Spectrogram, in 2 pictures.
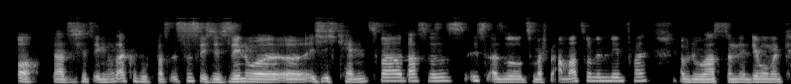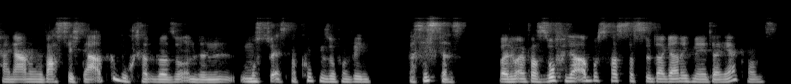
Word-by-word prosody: „Oh, - - +3
da 120 - -1
hat 115 - 0
sich 115 0 -7
jetzt 125 - -6
irgendwas 120 +3 -2
abgebucht. 130 -7 -5
Was 120 -2 -3
ist 125 +7 -6
das? 160 -1 -1
Ich 125 -3 -1
ich 120 - +1
sehe 130 0 +4
nur 120 -1 +5
äh, - - -3
ich 130 +4 -1
ich 145 - 0
kenne 125 +2 -2
zwar 165 +1 +2
das, 160 0 0
was 160 0 0
es 165 0 -4
ist, 185 0 -4
also, 125 -1 +1
zum 125 0 -7
Beispiel 120 0 -3
Amazon 155 +6 0
in 165 0 0
dem 165 0 0
Fall.“ 170 +2 -4 0.3
Aber 120 - -1
du 120 -1 +3
hast 120 +1 +1
dann 125 0 0
in 115 -1 -1
dem 130 - +3
Moment 120 -1 +1
keine 120 -1 0
Ahnung, 120 0 +1
was 120 0 +2
sich - - -1
da - - +4
abgebucht - - -2
hat 125 -1 -1
oder 115 -1 +1
so, 120 +2 -3
und 120 - -2
dann 115 +1 -2
musst 135 0 -2
du - - +2
erst 120 - -4
mal - - -5
gucken 165 -5 -5
so 125 -1 0
von 120 -1 -6
wegen: 120 -1 -2 0.4
„Was - - -4
ist 170 +1 +3
das?“ 115 -2 -5 0.3
Weil 120 - +4
du 130 - +2
einfach 130 +1 +2
so 140 +9 +4
viele 155 -2 0
Abos 175 0 +1
hast, 165 -1 -2
dass 150 - -4
du 145 - -3
da 130 0 +1
gar 130 +1 +2
nicht 140 -1 -2
mehr 125 -3 -2
hinterherkommst. 115 - -4
125 Hz, 275 wpm, -23 LUFS, 120-155 Hz, 0.4 s, nur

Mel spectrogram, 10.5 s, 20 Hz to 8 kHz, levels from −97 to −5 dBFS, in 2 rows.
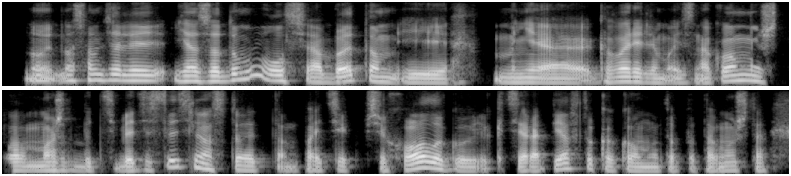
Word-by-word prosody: Ну 75 - 0
и, - - -2
на - - -3
самом 165 +2 -2
деле, 150 -2 +3
я 140 -1 +4
задумывался 150 - +1
об 115 0 +1
этом, 125 -6 +3
и 110 -2 +1 0.3
мне, 115 0 0
э, 110 -1 +3
говорили 125 -1 +2
мои 105 -1 -2
знакомые, 135 +8 0
что, 110 -2 -2
может 110 0 -1
быть, 105 0 -8
тебе 100 -1 -1
действительно 150 - -2
стоит, 110 -2 -2
там, - - -8
пойти - - -4
к - - -26
психологу 145 - +3
или 100 - -5
к - - -13
терапевту 140 +9 -1
какому-то. 100 -2 -4
Потому 100 +4 -5
что, 110 - -6
115 Hz, 175 wpm, -24 LUFS, 110-145 Hz, 0.3 s, я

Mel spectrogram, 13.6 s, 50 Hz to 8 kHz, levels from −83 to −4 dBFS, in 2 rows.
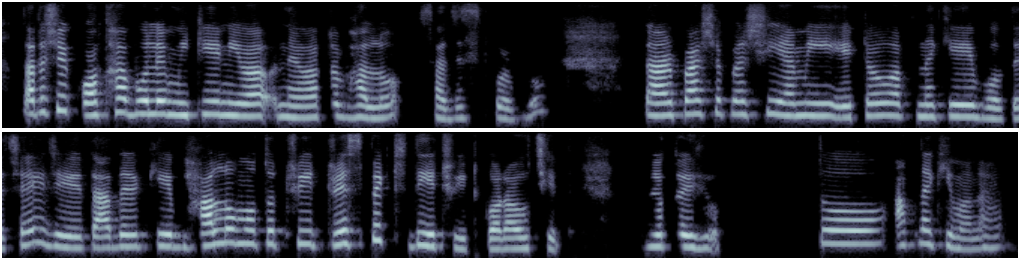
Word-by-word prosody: তাদের 305 +2 +3
সাথে 350 -1 +2
কথা 270 +4 +3
বলে 290 0 +6
মিটিয়ে 280 +2 0
নিওয়া 250 -1 +5 0.2
নেওয়াটা 230 +2 -1
ভালো, 220 -1 +1 0.3
সাজেস্ট 215 0 -7
করব। 205 +2 -8 0.8
তার 260 +1 +8
পাশাপাশি 285 0 -1 0.2
আমি 260 0 0 0.2
এটাও 255 +3 -2
আপনাকে 245 -1 -5 0.2
বলতে 205 0 -4
চাই 285 +3 -1
যে, 235 - +2 0.2
তাদেরকে 240 +2 +1 0.2
ভালো 270 +5 +7
মতো 290 0 -1
ট্রিট 290 -3 -1
রেসপেক্ট 295 +5 0
দিয়ে 250 -2 +4
ট্রিট 200 -2 -7
করা 200 +1 +3
উচিত। 210 -2 -8 0.6
যতই 240 -1 0
হোক। - - -11 0.6
তো - - -1 0.5
আপনার 285 +2 -4
কি 250 - -4
মনে 200 +3 -9
হয়? 225 - -15
255 Hz, 150 wpm, -25 LUFS, 225-285 Hz, 0.8 s, তার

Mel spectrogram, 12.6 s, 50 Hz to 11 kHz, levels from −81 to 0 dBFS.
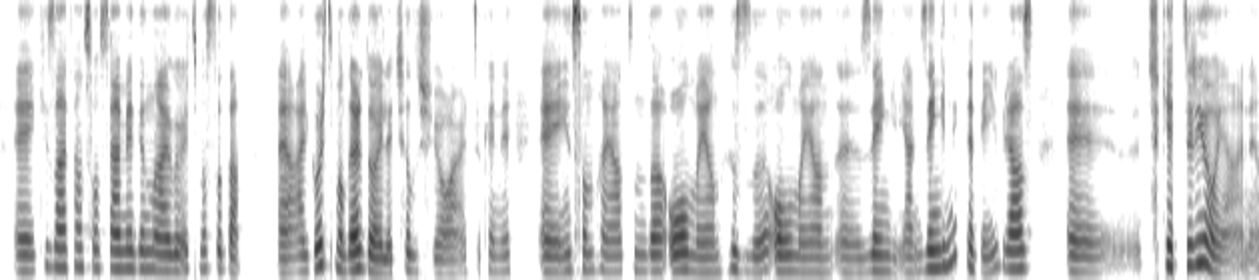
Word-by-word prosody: eee, 180 -1 -1
ki 230 +6 -15
zaten 225 0 -1
sosyal 210 -1 +2
medyanın 205 -1 -3
algoritması 195 +2 -1
da, 170 -3 -2 0.4
eee, 160 - +2
algoritmaları 195 +3 +2
da 180 - +4
öyle 160 -2 0
çalışıyor 160 -3 -5
artık, 170 +4 -13
hani, 180 0 -11 0.3
eee, 175 -1 +2
insanın 190 +2 +8
hayatında 185 0 -4
olmayan 175 -3 +1
hızı, 180 -1 -3
olmayan, 170 -2 -2
eee, 160 -1 -10
zengi 180 0 -2
yani, 170 +1 -8
zenginlik 225 - 0
de 215 -4 -1
değil 175 +7 -9
biraz, 210 0 +4 0.3
eee, 170 - -3 0.3
tükettiriyor 240 -2 +2
yani. 150 -1 -11
185 Hz, 145 wpm, -29 LUFS, 170-205 Hz, 0.4 s, insanın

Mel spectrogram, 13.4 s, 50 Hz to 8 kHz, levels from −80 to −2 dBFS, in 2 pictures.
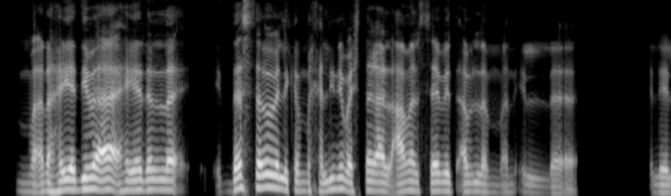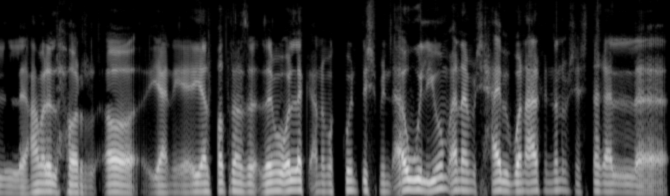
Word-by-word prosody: ما 125 -2 -4
أنا 125 0 +1
هي 150 +2 +7
دي 160 +2 +4
بقى 155 -5 +8
هي 145 +2 +3
ده 150 0 +2
ال 150 -1 +2 0.3
ده 125 +9 +1
السبب 185 +1 +4
اللي 160 -5 +4
كان 135 -2 -3
مخلّيني 135 +6 -2
باشتغل 135 -1 +2
عمل 130 +3 0
ثابت 135 -1 0
قبل 125 +1 -3
أمّا 110 -1 -9
أنقل 105 -4 -11 0.9
للعمل 110 +2 -4
الحُرّ، 110 -4 -2
آه، 120 -1 +2
يعني 115 0 -7
هي 125 +1 -2
الفترة 130 +2 -3
ز 120 0 -5
زي 125 +2 -1
ما - - -2
باقول 135 +2 +3
لك، 150 - -1
أنا 125 +2 -11
ما 125 - -9
كنتش 140 -2 -7
من 125 -1 -12
أول 150 0 +2
يوم 160 +6 -2
أنا 145 +1 -1
مش 130 -2 -13
حابب 135 -1 -2
وأنا 130 0 0
عارف 135 +1 -2
إن 135 +1 -14
أنا 145 +1 -10
مش 130 -3 -20
هاشتغل 120 -1 -7
آآ، - - -4
130 Hz, 205 wpm, -21 LUFS, 120-145 Hz, 0.9 s, بقى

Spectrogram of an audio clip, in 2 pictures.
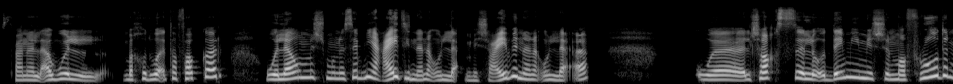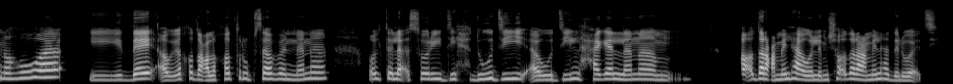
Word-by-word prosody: فأنا 205 0 -3
الأول 210 -2 0 0.2
باخد 220 +3 -4
وقت 235 +3 0
أفكر، 270 +7 +1 0.4
ولو 240 +5 +4
مش 315 -1 -2
مناسبني 285 +4 -1
عادي 285 +3 +5
إن 230 -5 -2
أنا 225 +2 -3
أقول 200 +2 -5
لأ، 185 - -3
مش 185 -1 -10
عيب 250 - +4
إن 340 -8 +4
أنا 230 -2 -1
أقول 210 +1 -5
لأ. 220 +6 -2 1.1
والشخص 220 +7 +1
اللي 255 -5 +4
قدامي 300 +10 +2
مش 270 -3 0
المفروض 255 - +2
إن 330 -8 -2
هو 320 +6 +2 0.3
يتضايق 210 +5 +2
أو 190 - 0
ياخد 245 +4 -4
على 210 -1 +2
خاطره 260 +5 -4
بسبب 255 +1 -1
إن 235 -3 -4
أنا 275 +4 -3 0.4
قلت: 255 +1 -5
"لأ، 250 -2 +1
sorry 255 -1 -3
دي 240 +5 -7
حدودي 245 +3 -3
أو 205 +2 -2
دي 225 +5 -5
الحاجة 250 -2 0
اللي 240 -2 0
أنا 230 -2 -3 0.7
هاقدر 260 - +4
أعملها 240 +3 +2
واللي 205 0 -1
مش 215 +1 -8
هاقدر 260 - -1
أعملها 230 +3 +1
دلوقتي." 185 -3 -6
240 Hz, 160 wpm, -23 LUFS, 215-270 Hz, 1.1 s, عادي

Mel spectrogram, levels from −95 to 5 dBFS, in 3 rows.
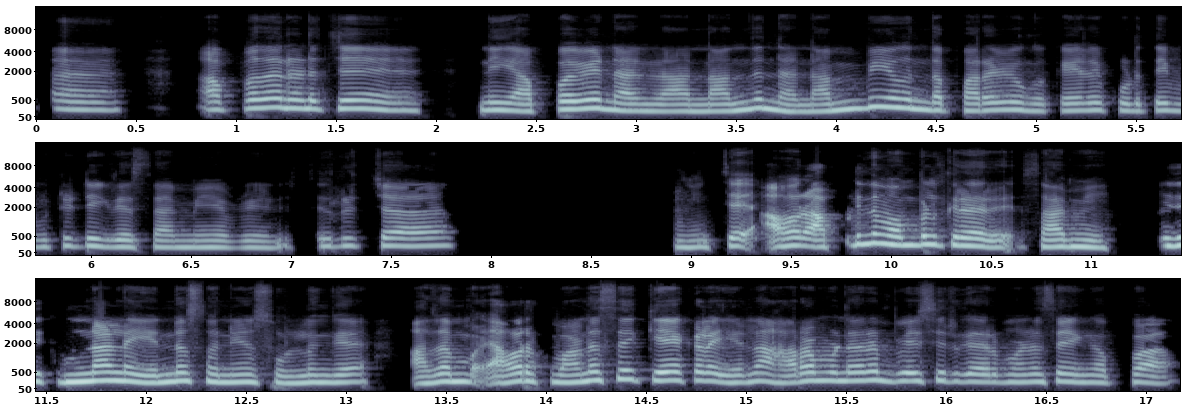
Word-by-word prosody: அ - - -3 0.7
அப்பதான் 260 +4 +1
நெனைச்சேன். 245 -1 0 0.5
நீங்க 215 -2 +1
அப்பவே 235 +7 +3
நான், 190 -1 -1
நான் 185 0 -2
வந்து 210 +8 0 0.3
நம்பி 245 +10 0
வந்து 220 -4 +1
பறவைய 210 +3 0
உங்க 190 -1 -6
கையில 200 +2 -3
குடுத்தேன் 195 0 -5
விட்டுட்டீங்களே 190 -1 -4
சாமி! 180 0 -4
அப்பிடின்னு 175 +3 -9
சிரிச்சா 220 +1 -4 1.4
ம். 180 +1 -4
சரி, 205 -3 +1
அவரு 220 +1 +4
அப்பிடி 190 +7 -2
இருந்தும் 275 -1 +4
வம்புளுக்குறாரு. 235 -6 +3 0.2
சாமி! 195 -1 +2 0.3
இதுக்கு 220 -1 +1
முன்னால 245 +3 +7
நான் 210 -4 +3
என்ன 225 +3 +3
சொன்னேன்? 210 -1 +1
சொல்லுங்க. 200 +2 0 0.4
அதம் 225 +4 +3 0.2
அவருக்கு 230 +1 +2
மனசே 255 +6 +2
கேட்கல. 250 -2 +3
ஏனா, 230 +3 0
1/2 220 - +2
மணி 245 0 +1
நேரம் 250 -2 +1
பேசியிருக்கிறாரு 225 -3 -1
மனுஷேன். 220 +1 -2
எங்க 205 -1 -3
அப்பா 205 0 -2
215 Hz, 150 wpm, -22 LUFS, 195-240 Hz, 1.4 s, முன்னால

